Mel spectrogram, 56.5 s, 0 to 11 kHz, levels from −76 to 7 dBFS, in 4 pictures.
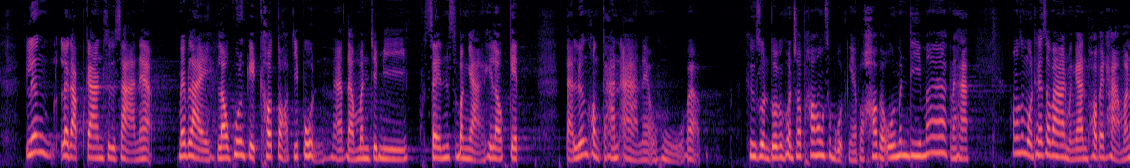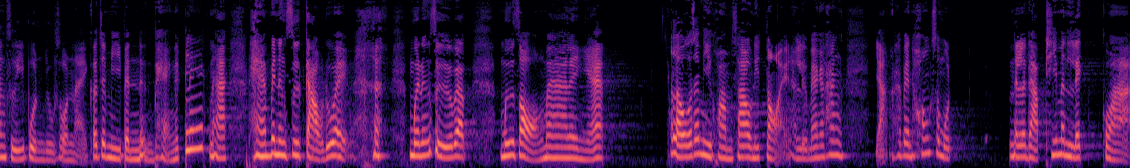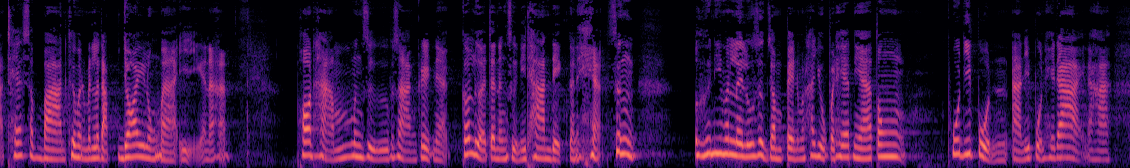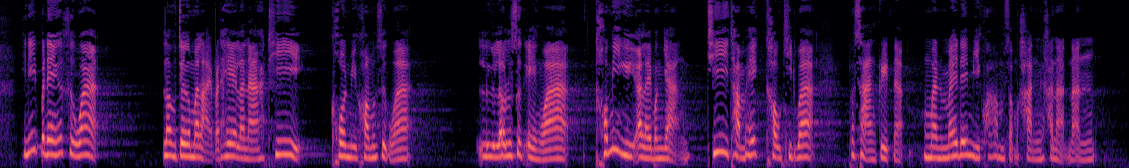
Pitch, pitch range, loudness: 220 Hz, 200-250 Hz, -21 LUFS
